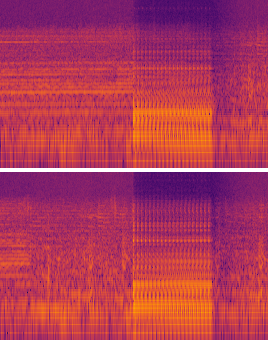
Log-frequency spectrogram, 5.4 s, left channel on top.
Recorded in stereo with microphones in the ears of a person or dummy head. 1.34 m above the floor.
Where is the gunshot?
30° right (ahead or behind), 2 m.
